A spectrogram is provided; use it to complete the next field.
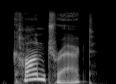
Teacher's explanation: Contract, stress on the first part, is a noun, a legal paper you sign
